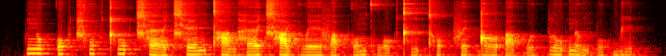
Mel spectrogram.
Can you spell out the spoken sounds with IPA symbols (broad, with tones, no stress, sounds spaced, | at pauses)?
n u˥˩ k̚ ʔ o˦˥ k̚ t͡ɕʰ u˥˩ k̚ tʰ u˦˥ ʔ t͡ɕʰ ɛː˩˦ t͡ɕʰ eː˦˥ ŋ tʰ a˧ n h ɛː˦˥ t͡ɕʰ a˧ j k w eː˧ f a˨˩ p̚ k o˥˩ m kʰ w oː˨˩ k̚ tʰ i˥˩ ʔ tʰ o˥˩ k̚ f e˦˥ k̚ d ɤː˧ ʔ a˨˩ p̚ w ɯ˦˥ k̚ p l u˦˥ ʔ n ɯ˨˩ ŋ p u˥˩ k̚ b i˥˩ t̚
